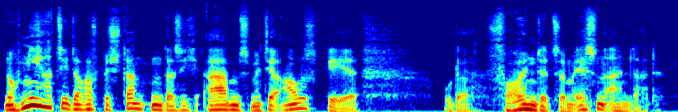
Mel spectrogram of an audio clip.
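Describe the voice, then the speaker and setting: A cynical, self-satisfied surgeon in a radio crime drama. His voice is low and husky, with lively swings in pitch. It is recorded close and dry. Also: brisk, no room sound, full character voice. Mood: cool. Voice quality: cool, cynical, dismissive. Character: cold arrogant famous male surgeon, middle-aged. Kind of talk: radio play acting.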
